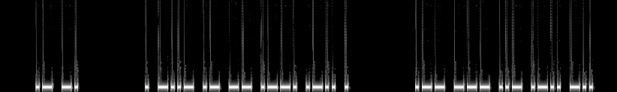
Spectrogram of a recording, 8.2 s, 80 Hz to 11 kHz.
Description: Morse code, heard as a keyed tone, about 28 wpm, 700 Hz. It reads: AN EXAMPLE WOULD
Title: 3x Word-Spacing - Sentences from Top 400 Words - 28wpm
